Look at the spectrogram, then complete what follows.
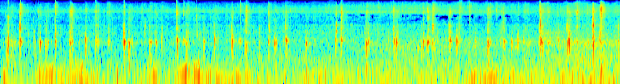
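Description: Hooves of two horses clip-clopping on a tarmac road at a walk, an irregular run of sharp clicks over a steady low rumble.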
